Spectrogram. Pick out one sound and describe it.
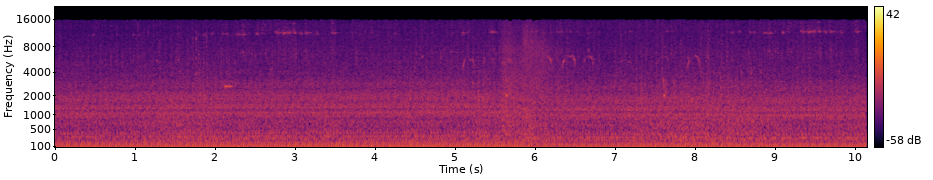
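A tank engine rumbles steadily with a low drone.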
